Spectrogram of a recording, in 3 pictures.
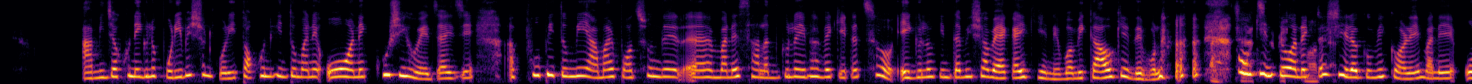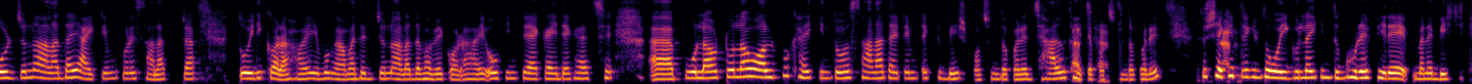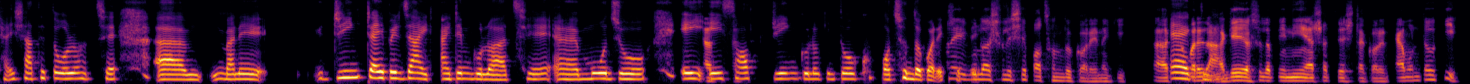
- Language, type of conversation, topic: Bengali, podcast, অতিথি এলে খাবার পরিবেশনের কোনো নির্দিষ্ট পদ্ধতি আছে?
- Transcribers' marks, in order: laugh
